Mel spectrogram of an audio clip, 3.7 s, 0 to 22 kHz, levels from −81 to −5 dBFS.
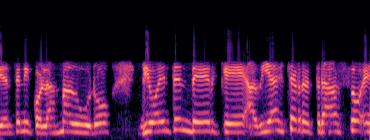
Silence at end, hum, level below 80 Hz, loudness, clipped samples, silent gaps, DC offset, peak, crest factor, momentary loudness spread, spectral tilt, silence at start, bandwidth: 0 s; none; -68 dBFS; -20 LUFS; under 0.1%; none; under 0.1%; -6 dBFS; 16 dB; 4 LU; -4 dB/octave; 0 s; 9 kHz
